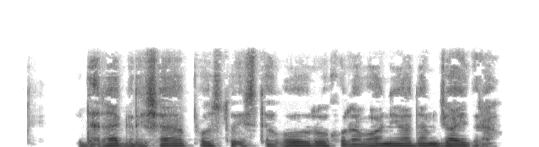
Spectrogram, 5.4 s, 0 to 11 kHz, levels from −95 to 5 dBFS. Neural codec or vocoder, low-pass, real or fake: none; 7.2 kHz; real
